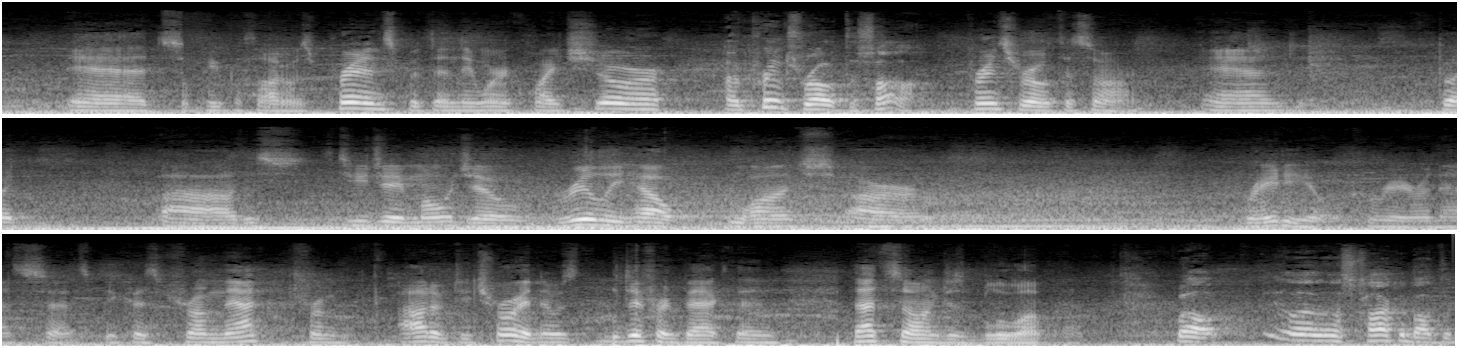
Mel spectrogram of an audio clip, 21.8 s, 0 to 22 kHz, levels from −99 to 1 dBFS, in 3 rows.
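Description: At 0.91 s, 17.62 s and 18.74 s the audio jumps ahead, a case of compressed frames skipped. Each time a few 32 ms frames are lost, so about a tenth of a second of sound vanishes. On a waveform the envelope steps abruptly without a gap. A spectrogram shows a sudden discontinuity in the spectral tracks.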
